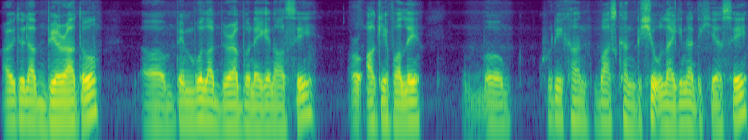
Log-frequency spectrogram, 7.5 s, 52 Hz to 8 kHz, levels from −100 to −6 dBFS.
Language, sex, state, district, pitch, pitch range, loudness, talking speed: Nagamese, male, Nagaland, Dimapur, 105 Hz, 95-105 Hz, -19 LUFS, 185 wpm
